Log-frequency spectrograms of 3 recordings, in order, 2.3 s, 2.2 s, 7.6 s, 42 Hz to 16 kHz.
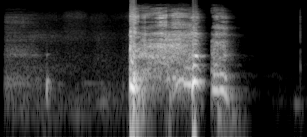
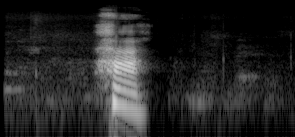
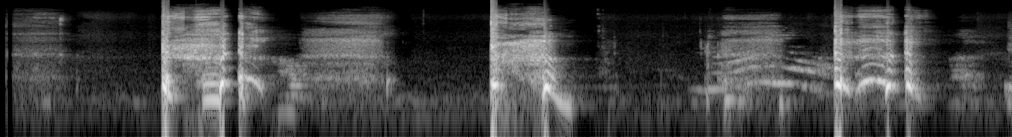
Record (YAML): cough_length: 2.3 s
cough_amplitude: 32768
cough_signal_mean_std_ratio: 0.36
exhalation_length: 2.2 s
exhalation_amplitude: 31803
exhalation_signal_mean_std_ratio: 0.26
three_cough_length: 7.6 s
three_cough_amplitude: 32768
three_cough_signal_mean_std_ratio: 0.39
survey_phase: beta (2021-08-13 to 2022-03-07)
age: 18-44
gender: Female
wearing_mask: 'No'
symptom_cough_any: true
symptom_runny_or_blocked_nose: true
symptom_fatigue: true
symptom_headache: true
symptom_change_to_sense_of_smell_or_taste: true
symptom_onset: 3 days
smoker_status: Never smoked
respiratory_condition_asthma: false
respiratory_condition_other: false
recruitment_source: Test and Trace
submission_delay: 1 day
covid_test_result: Positive
covid_test_method: ePCR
